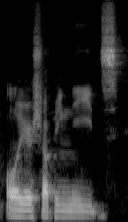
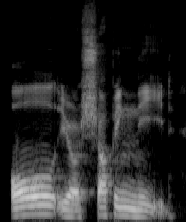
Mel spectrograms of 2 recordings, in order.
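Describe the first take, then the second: First: "needs" said normally, with a clear final s; "needs" ends on a crisp s; plain. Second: "need" said slowly and flatly, with no final s; slow deadpan read of "All your shopping need"; reading the typo. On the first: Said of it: "I assume they meant". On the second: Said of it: "I assume they meant all your shopping needs". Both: Shown as a demonstration.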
